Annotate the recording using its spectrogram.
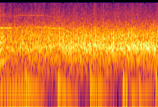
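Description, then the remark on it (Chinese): On-site staff cheer and clap after a countdown, celebrating the lifting of controls on routes out of Hubei, in a dense, continuous roar of celebration, while a low rhythmic thump repeats roughly twice a second underneath throughout. “终于在封闭了多日之后，现场的工作人员也是忍不住啊，倒计时开始狂欢庆祝起来了。”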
